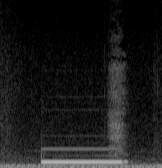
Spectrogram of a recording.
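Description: A single steady ringback tone, a plain mid-pitched beep lasting about a second, sounds over a faint low hum as an outgoing phone call rings. No one speaks.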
